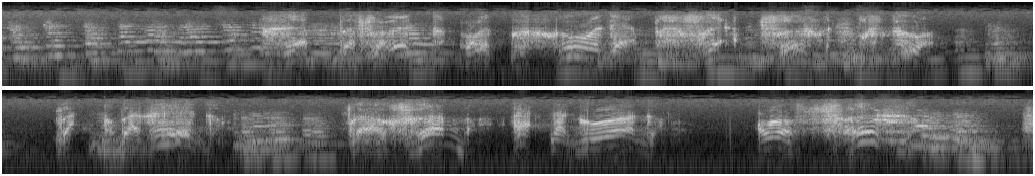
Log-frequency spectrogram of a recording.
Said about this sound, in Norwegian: La oss høre hvordan Donald høres ut.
